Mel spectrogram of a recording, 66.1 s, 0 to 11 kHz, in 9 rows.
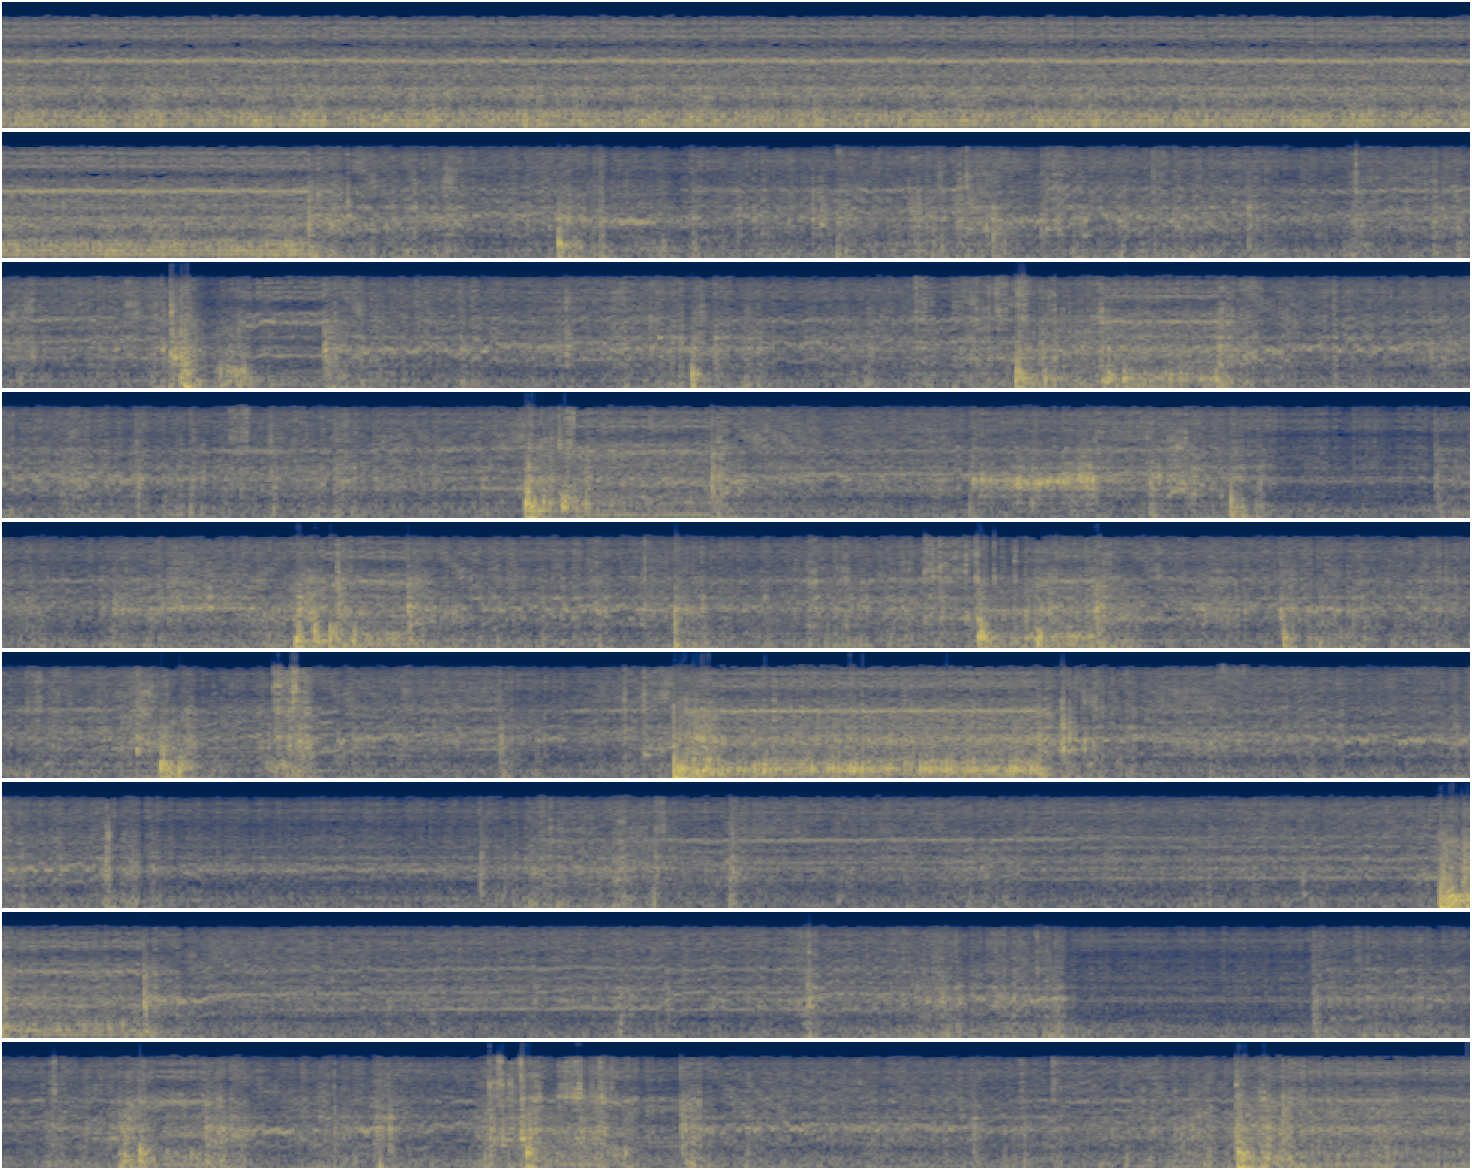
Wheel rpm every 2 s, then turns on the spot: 140, 150, 150, 150, 160, 180, 200, 200, 170, 200, 180, 200, 180, 190, 160, 190, 200, 190, 190, 190, 170, 190, 170, 180, 210, 200, 180, 210, 160, 170, 180, 180, 190.
none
